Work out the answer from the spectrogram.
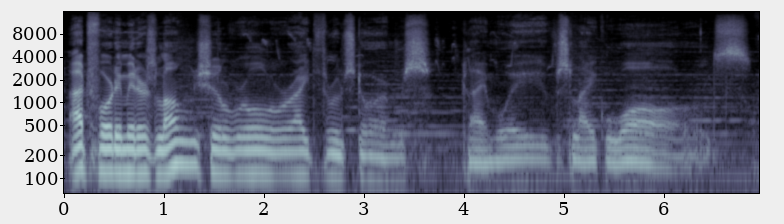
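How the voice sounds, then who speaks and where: A man's voice: sits low, steady tone, extremely slow, faint music behind. An actor playing a grandiose woodsman obsessed with seafaring, declaiming nautical bombast in a scripted comedy. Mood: grandly eager. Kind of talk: scripted comedy audio acting.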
